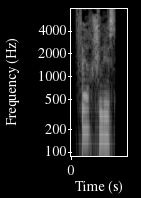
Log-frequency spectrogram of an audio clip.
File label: "verschliss", German; adjectives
